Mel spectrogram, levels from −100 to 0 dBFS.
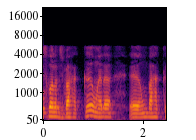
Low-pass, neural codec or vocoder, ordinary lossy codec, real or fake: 5.4 kHz; none; AAC, 32 kbps; real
